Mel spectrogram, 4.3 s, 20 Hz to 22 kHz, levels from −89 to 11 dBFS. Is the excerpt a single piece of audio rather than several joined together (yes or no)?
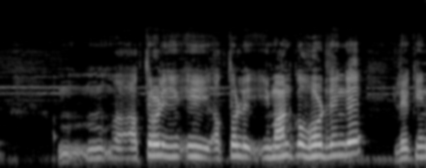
yes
